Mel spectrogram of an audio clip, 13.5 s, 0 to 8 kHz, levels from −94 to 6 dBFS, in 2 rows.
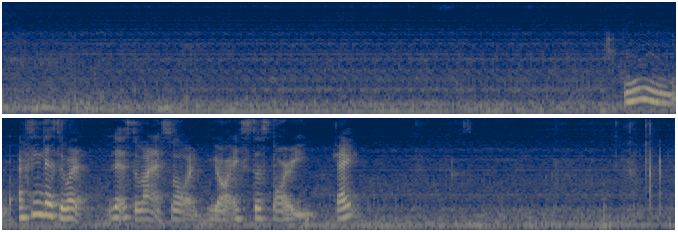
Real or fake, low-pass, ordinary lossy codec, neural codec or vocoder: fake; none; none; codec, 16 kHz, 2 kbps, FunCodec, trained on LibriTTS, 25 frames a second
